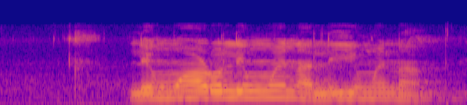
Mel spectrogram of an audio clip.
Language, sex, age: Venda, male, 25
